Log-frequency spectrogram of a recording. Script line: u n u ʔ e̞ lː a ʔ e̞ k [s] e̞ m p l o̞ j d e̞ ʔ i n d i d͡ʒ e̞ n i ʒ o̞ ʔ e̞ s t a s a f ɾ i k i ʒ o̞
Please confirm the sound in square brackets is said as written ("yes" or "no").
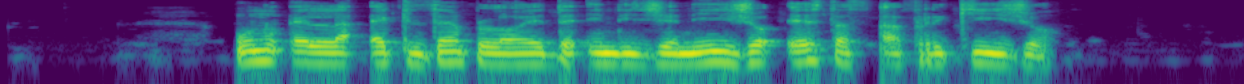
no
